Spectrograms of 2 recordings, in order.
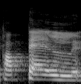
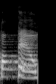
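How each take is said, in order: First: The final L is pronounced as a clear L. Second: The final L is pronounced like a U. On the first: "ao invés de papel, né, falar o L" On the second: "e falo papel U"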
